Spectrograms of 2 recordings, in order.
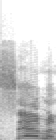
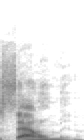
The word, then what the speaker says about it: salmon: sriracha sriracha is it salmon or salmon salmon do you know what i love when people be like i'd like some salmon when they be extra professional and i'd be like this l is silent don't forget to ask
